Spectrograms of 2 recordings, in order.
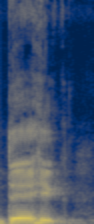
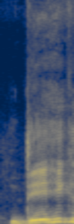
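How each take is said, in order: First: दैहिक with an "ai" vowel; correct vowel demo. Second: देहिक with a plain long "e"; wrong vowel demo. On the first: Teacher correcting children, दैहिक with ai. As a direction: say दैहिक as "dai-hik". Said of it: "दो मात्रा लगती हैं". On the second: Teacher showing children the error, देहिक with plain e. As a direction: show देहिक as "de-hik". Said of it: "देहिक नहीं होता बच्चों". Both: Shown as a demonstration.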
